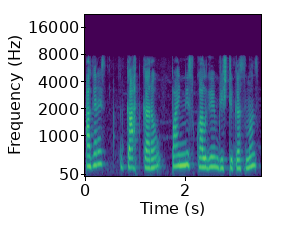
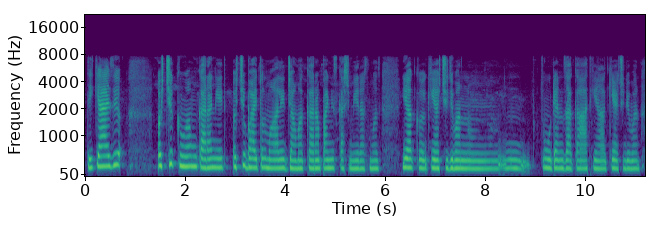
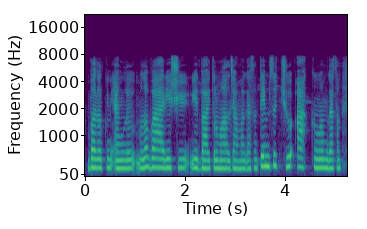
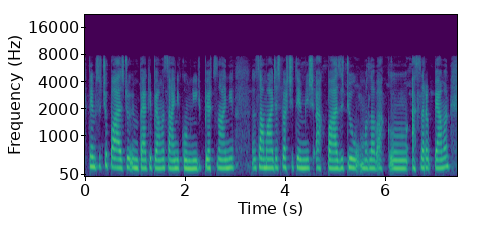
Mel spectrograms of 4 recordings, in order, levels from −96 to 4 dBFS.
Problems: background sounds at intervals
